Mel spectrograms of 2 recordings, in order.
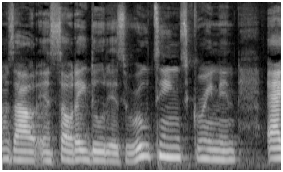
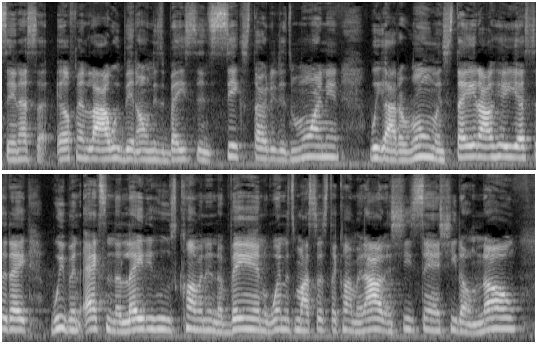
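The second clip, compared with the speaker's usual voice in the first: normal talking voice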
